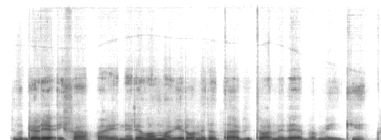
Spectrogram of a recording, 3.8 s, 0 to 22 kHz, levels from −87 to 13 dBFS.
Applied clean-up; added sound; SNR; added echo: neural mask model DeepFilterNet 3.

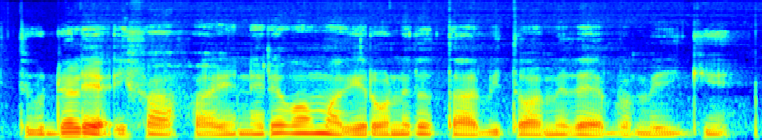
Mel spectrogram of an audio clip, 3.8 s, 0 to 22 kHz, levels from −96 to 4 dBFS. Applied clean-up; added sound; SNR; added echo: none; none; none; none.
